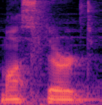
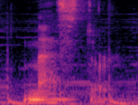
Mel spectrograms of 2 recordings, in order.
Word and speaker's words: master: Not mustard, as I said in my previous episode, it is actually pronounced master.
